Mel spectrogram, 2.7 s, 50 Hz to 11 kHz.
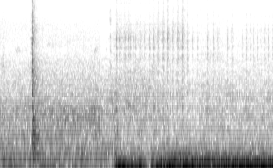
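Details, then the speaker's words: Car after swap from D-series single cam to a B20 engine with a new exhaust and muffler, replacing open headers: deep even muffled idle with no popping or rasp; normal exhaust note. "much better. Oh yeah, that sounds nice. That sounds really nice."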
